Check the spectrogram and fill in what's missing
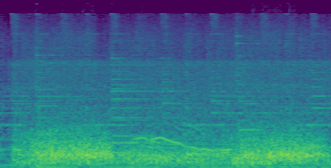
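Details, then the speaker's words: Simulated auscultation on a teaching model, front of chest, severe asthma case: musical, gliding whistle on expiration, an expiratory wheeze. "be able to appreciate the uh you know the v's that you can hear on the expiration"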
